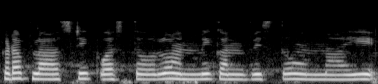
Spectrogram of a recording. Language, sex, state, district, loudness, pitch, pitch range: Telugu, female, Andhra Pradesh, Sri Satya Sai, -14 LUFS, 240 Hz, 235-250 Hz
